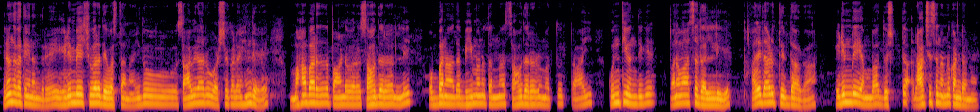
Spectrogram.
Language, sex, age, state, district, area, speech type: Kannada, male, 18-30, Karnataka, Chitradurga, rural, spontaneous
